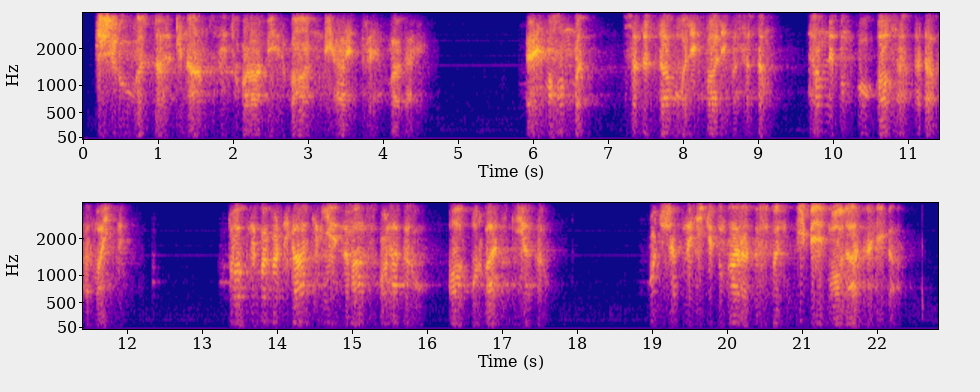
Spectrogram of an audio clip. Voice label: Urdu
